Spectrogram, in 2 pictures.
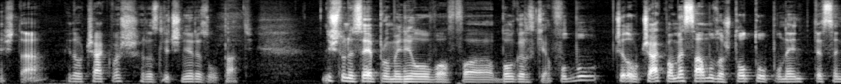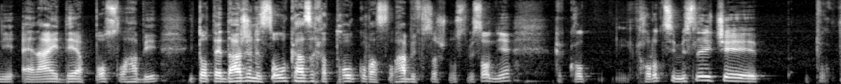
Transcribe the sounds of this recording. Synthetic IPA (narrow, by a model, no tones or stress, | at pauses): nɛʃt̪a̰id̪ɐot͡ʃakvəʃɾɐzlit͡ʃniɾɛzṵlˠt̪a̰t̪i̥ | niʃt̪onɛsɛːpɾomɛnilˠovɐfbɤlˠɡəɾskijə̰fud̪̚bolˠt͡ʃɛd̪ɐot͡ʃakvɐmɛsamozɐʃt̪ɔt̪oːponɛnt̪i̥t̪ɛsɐniʔɛnaid̪ɛjəposlˠabiit̪ɔt̪ɛd̪aʒɛnɛsəʊkazəxət̪ɔlˠkʊvɐslˠabifsɤʃno̰st̪smisəlˠniɛkɐkvɔ̰xɔɾət̪ə̥simislɛlit͡ʃɛ | po̰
